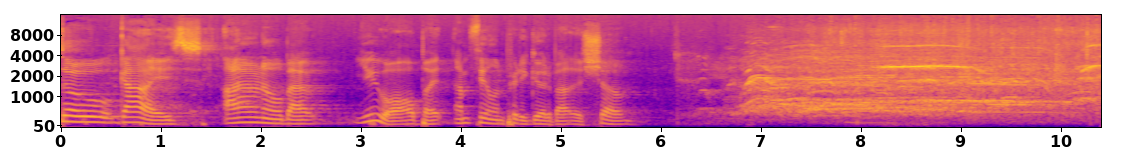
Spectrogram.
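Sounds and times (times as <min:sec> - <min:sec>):
speech: 0:00.0 - 0:05.8
live audience applauding: 0:06.7 - 0:10.3.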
